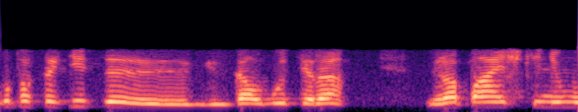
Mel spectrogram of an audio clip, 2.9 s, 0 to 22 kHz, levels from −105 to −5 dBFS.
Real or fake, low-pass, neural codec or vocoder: real; 3.6 kHz; none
